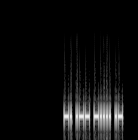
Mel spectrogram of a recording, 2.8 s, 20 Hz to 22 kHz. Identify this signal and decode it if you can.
Morse code, heard as a keyed tone, about 37 wpm, 700 Hz. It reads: NW6A
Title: USA Call Signs - 4 Characters - Repeated 2x - 40wpm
